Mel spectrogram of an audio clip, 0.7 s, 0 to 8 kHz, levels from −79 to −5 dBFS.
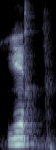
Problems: background sounds at intervals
